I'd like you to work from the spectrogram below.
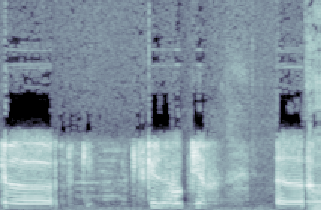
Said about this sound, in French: je pense que ton téléphone a un problème parce que ça coupe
